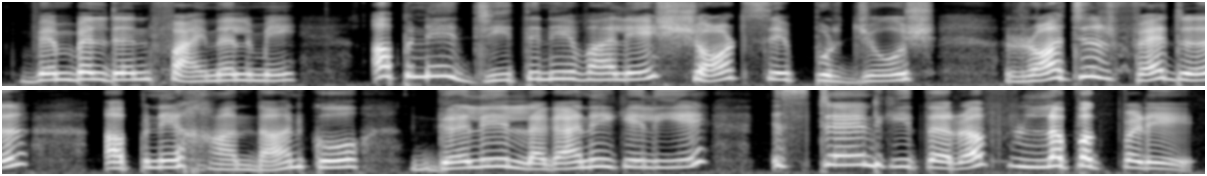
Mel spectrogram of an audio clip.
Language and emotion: Urdu, happy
